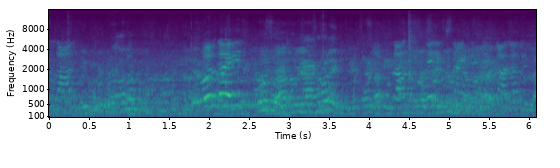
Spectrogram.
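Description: Several people's voices talking over one another: indistinct chatter among a small crowd.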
